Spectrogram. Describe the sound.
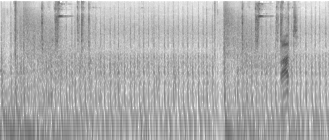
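Gunfire in a shooter video game: a rapid, steady rattle of shots runs throughout, with a couple of louder bursts near the end.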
